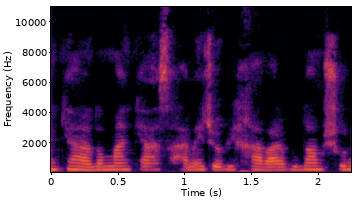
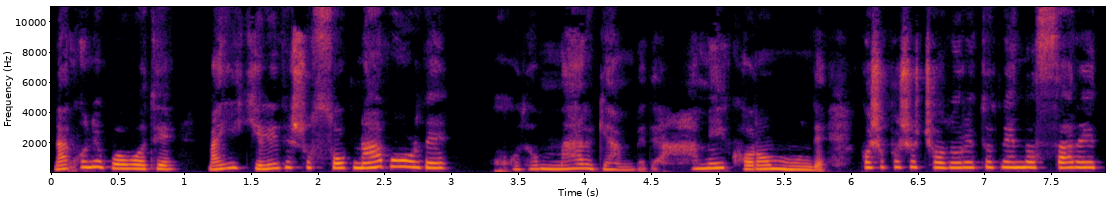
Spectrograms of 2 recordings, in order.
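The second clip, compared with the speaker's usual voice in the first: higher, louder, rushing fluster; panicked, flustered; 6 semitones higher, 4 dB louder than usual. A narrator's reading. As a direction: scramble in alarm as the doorbell rings. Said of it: "هول کرد و با ترس گفت".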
